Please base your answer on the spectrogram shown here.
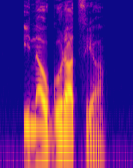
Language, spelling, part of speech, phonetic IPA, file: Polish, inauguracja, noun, [ˌĩnawɡuˈrat͡sʲja], Pl-inauguracja.ogg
